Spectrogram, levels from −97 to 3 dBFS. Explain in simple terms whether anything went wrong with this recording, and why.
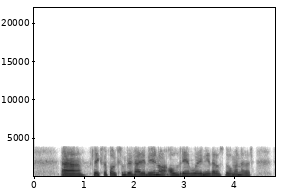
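The speech was passed through the AMR narrowband mobile codec, the compression used for older mobile phone calls, at a very low data setting. For the whole clip, everything above 3.8 kHz is gone, so the voice sounds muffled and boxy, like a phone line. The codec rebuilds the voice from a simple model of the throat and mouth, and with so little data, the result sounds heavily buzzy and synthetic.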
